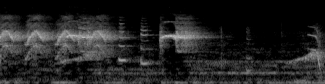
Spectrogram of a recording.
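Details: A pet Indian ringneck parrot, known for talking, gives long harsh screeching squawks, a brief pause, then another loud grating squawk fading into a soft rising whistle.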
